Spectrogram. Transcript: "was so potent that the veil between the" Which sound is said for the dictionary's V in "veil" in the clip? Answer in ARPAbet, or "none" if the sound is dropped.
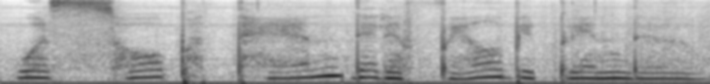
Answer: F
